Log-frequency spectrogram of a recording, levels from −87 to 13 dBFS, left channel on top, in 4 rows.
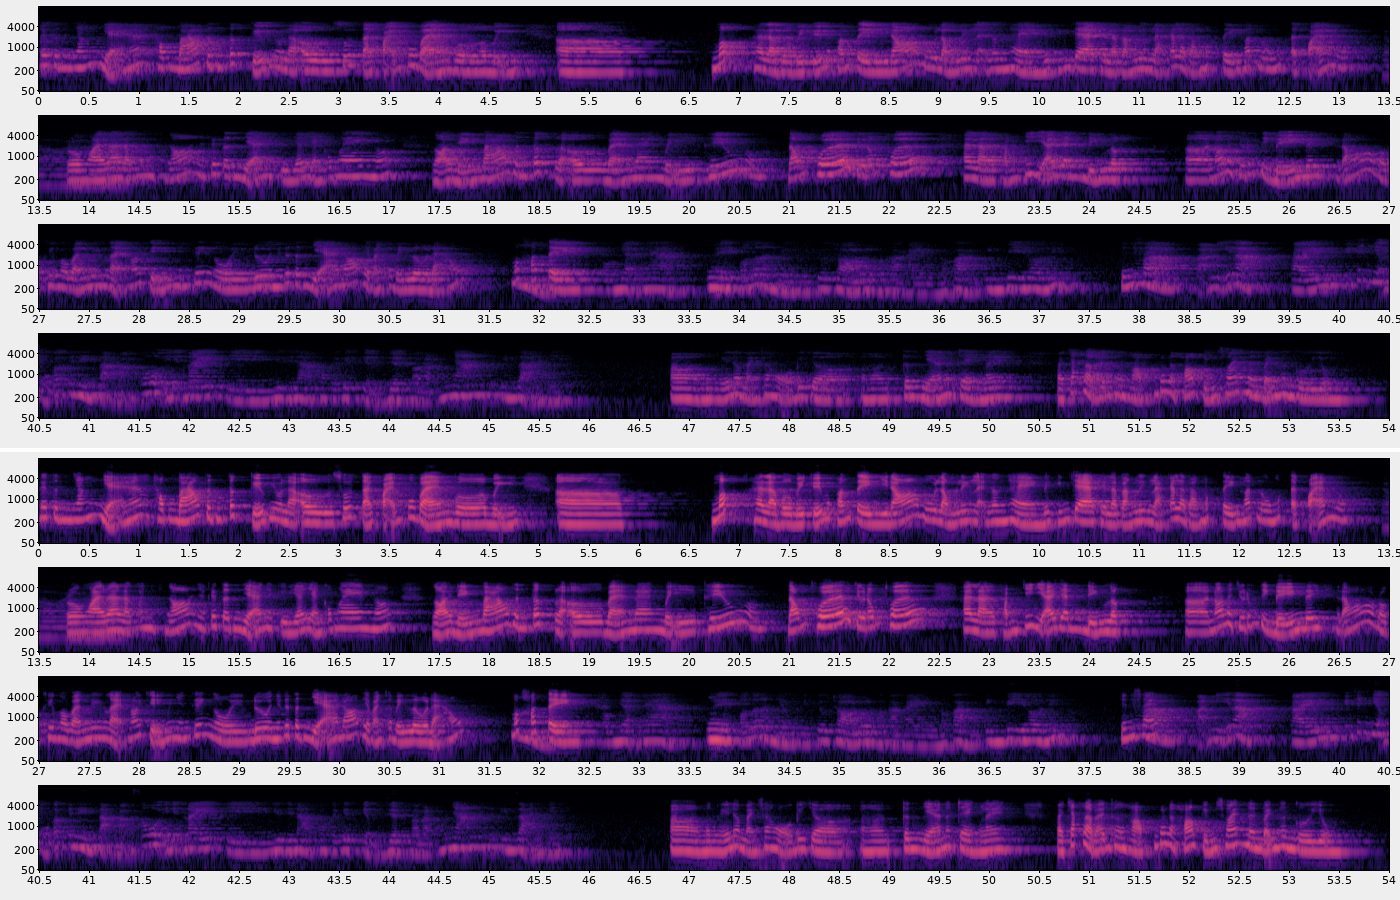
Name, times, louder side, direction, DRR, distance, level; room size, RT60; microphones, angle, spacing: voice 1, 0.0-5.9 6.7-13.1 13.8-24.3 25.0-31.3 31.7-31.8 32.1-32.4 33.7-33.9 37.8-38.2 46.8-53.5, right 6 dB, 90° right, 11 dB, 0.3 m, -36 dB
voice 2, 13.4-14.5 31.8-32.1 32.6-33.4 33.7-37.2 37.9-39.1 39.5-45.7, right 1 dB, 50° right, -2 dB, 0.8 m, -49 dB
9.0 x 6.3 x 2.5 m, 1.3 s
head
